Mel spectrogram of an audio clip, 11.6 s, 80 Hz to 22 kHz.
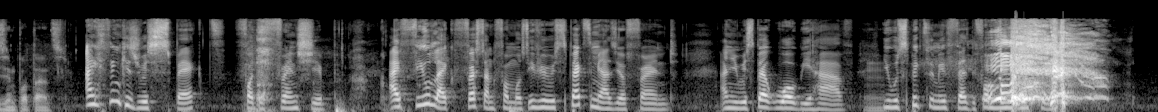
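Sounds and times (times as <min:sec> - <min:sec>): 
speech: 0:00.0 - 0:10.9
person coughing: 0:02.5 - 0:02.8, 0:09.9 - 0:11.2.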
